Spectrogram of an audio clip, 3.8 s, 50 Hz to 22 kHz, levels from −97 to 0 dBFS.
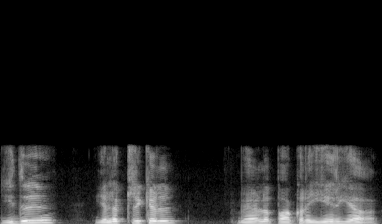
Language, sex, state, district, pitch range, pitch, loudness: Tamil, male, Tamil Nadu, Nilgiris, 150-200 Hz, 160 Hz, -16 LUFS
